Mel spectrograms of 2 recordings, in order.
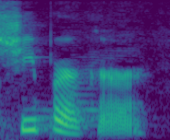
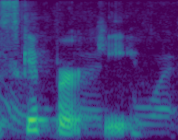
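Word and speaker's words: schipperke: perker originating in Belgium the correct pronunciation of their breed is sheep perker but North Americans typically refer to them as the skip bery they are a part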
